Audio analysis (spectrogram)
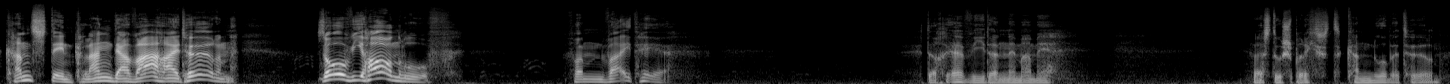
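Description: An actor playing a tormented, world-weary emperor in a German verse radio drama, declaiming between outcries and hushed murmurs. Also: male voice, medium pitch, animated, slow, long pauses, no echo, exaggerated voice. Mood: urgent, admonishing.

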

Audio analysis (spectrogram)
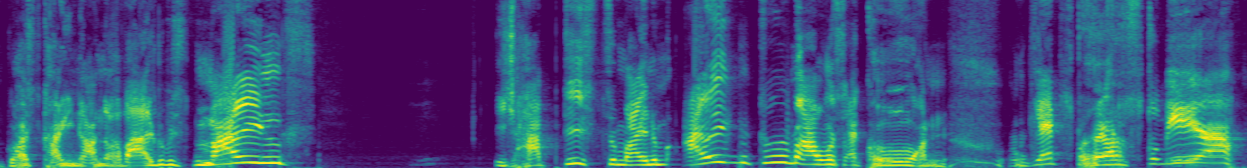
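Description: A performer voicing a furious, possessive unicorn prince with a booming, drawn-out, threatening delivery. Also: creaky, pushed and bright, full character voice. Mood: angry, possessive.

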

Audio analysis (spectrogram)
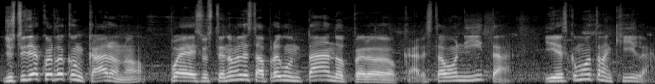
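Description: A man's voice: a little high, very animated, brisk, over music. A man playing a playful, lovestruck young guy with a Colombian accent in a radio soap. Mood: playful, hinting. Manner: colloquial, playful.

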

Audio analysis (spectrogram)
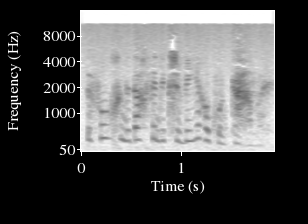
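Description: Anxious young lady, period radio drama, bright clear-cut voice, formal pleading delivery, noisy old recording. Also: high-pitched, very animated, fast, heavily acted. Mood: distressed, pleading. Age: young adult.

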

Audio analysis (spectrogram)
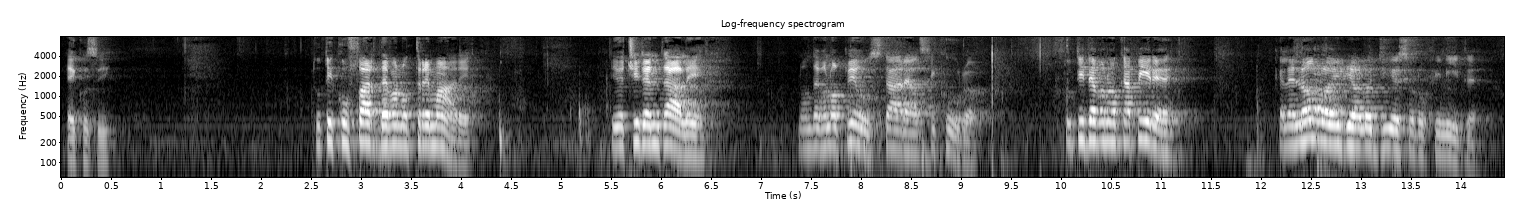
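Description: Militant man, measured and insistent, slightly high voice, roomy theatre sound. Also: expressive. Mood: ideological fervour. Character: calm militant jihadist man, persuasive, counselling patience. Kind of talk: stage-style radio drama acting.

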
